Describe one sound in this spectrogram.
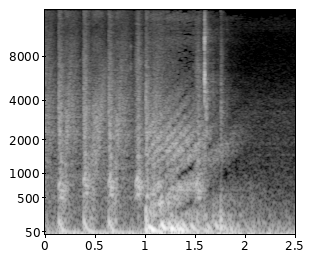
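A burst of sparkling sound pops as something shatters.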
